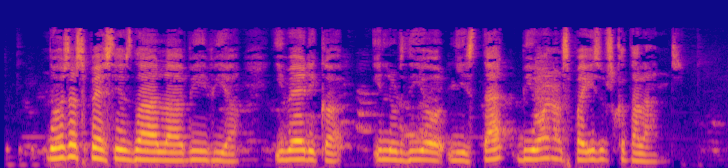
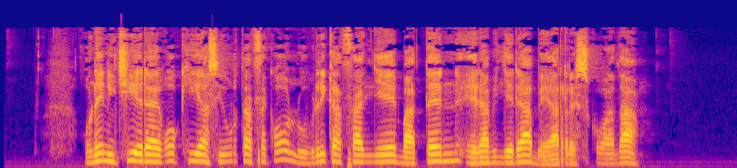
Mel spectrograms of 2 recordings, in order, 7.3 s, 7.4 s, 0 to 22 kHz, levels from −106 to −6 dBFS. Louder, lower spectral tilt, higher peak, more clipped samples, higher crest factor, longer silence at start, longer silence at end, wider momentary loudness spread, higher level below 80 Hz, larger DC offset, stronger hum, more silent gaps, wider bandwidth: second, -27 LUFS vs -16 LUFS; about the same, -4 dB/octave vs -3 dB/octave; second, -10 dBFS vs 0 dBFS; neither; about the same, 18 dB vs 18 dB; about the same, 0.45 s vs 0.5 s; second, 0.5 s vs 1 s; first, 16 LU vs 7 LU; second, -66 dBFS vs -54 dBFS; neither; neither; neither; about the same, 11.5 kHz vs 11.5 kHz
